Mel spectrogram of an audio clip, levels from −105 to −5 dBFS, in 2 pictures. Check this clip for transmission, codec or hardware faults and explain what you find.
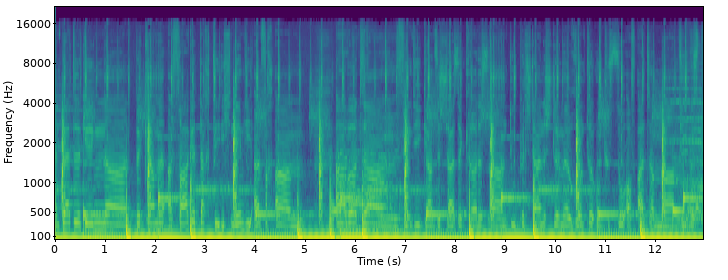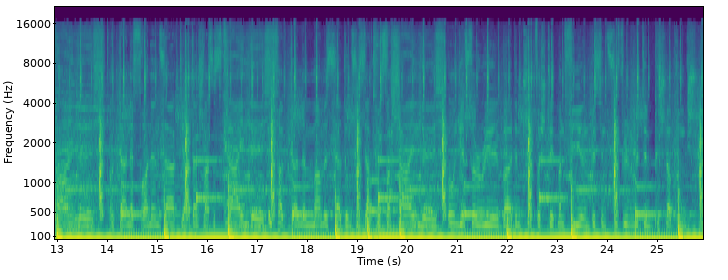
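Nothing in the transmission path, codec or hardware needs flagging here.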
